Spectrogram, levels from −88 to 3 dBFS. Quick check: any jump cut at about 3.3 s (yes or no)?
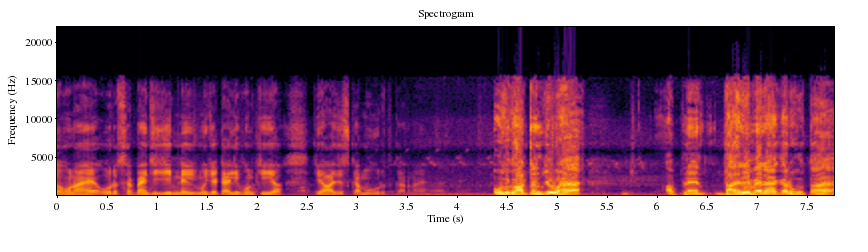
yes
